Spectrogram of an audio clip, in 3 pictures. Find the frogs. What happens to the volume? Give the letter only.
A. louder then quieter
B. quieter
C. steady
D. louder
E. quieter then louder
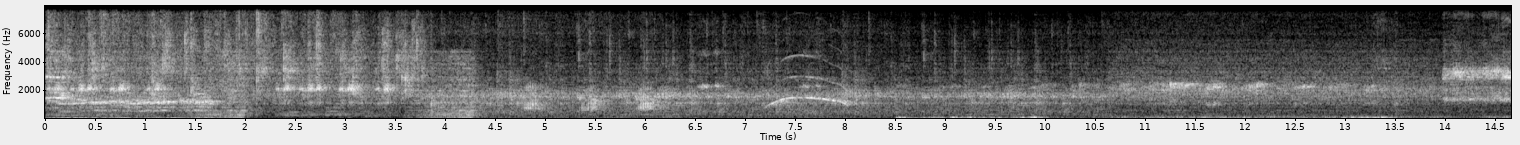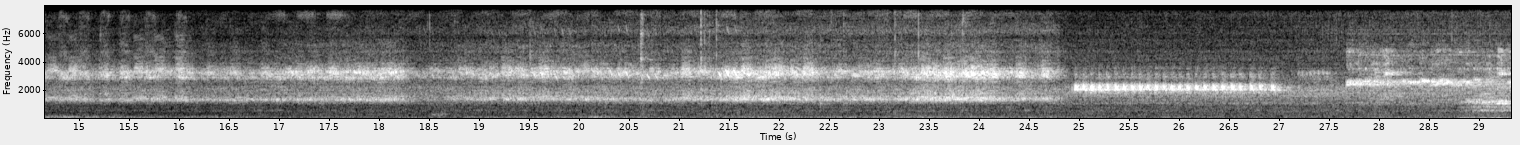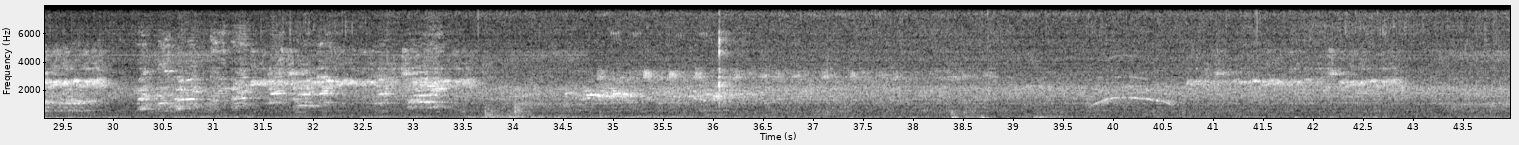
A.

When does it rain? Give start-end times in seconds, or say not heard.
0.0-43.9.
